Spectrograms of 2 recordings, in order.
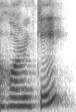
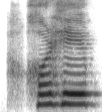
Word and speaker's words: Jorge: Horge uh from the National University of Costa Rica. And basically for professor Horge uh I pronounce your name right. Did I pronounce it correctly? Uh Jorge.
